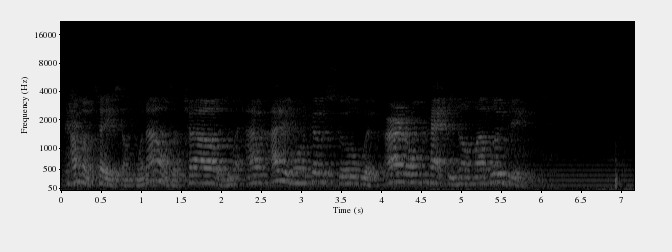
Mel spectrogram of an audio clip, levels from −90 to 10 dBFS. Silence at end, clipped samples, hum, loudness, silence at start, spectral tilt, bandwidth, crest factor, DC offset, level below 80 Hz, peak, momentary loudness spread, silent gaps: 0 s; under 0.1%; none; -57 LUFS; 0 s; -6.5 dB/octave; 13 kHz; 20 dB; under 0.1%; -84 dBFS; -38 dBFS; 7 LU; none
